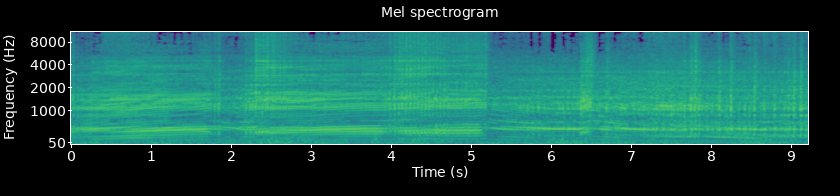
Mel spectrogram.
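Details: 1989 Kawasaki KX125 two-stroke on its second ride, needle moved to run leaner and air filter off: revs climb and fall, turning ragged and stuttering near the top end; still breaking up at high rpm, cause unknown.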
